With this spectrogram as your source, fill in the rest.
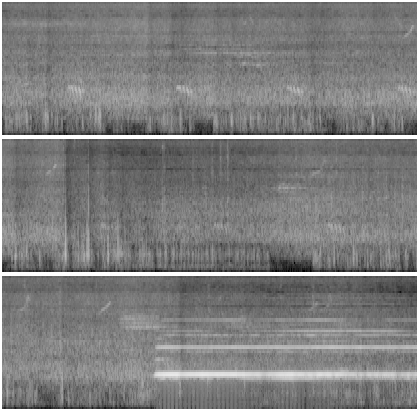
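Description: An electric train approaches along the tracks with a low rumble.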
